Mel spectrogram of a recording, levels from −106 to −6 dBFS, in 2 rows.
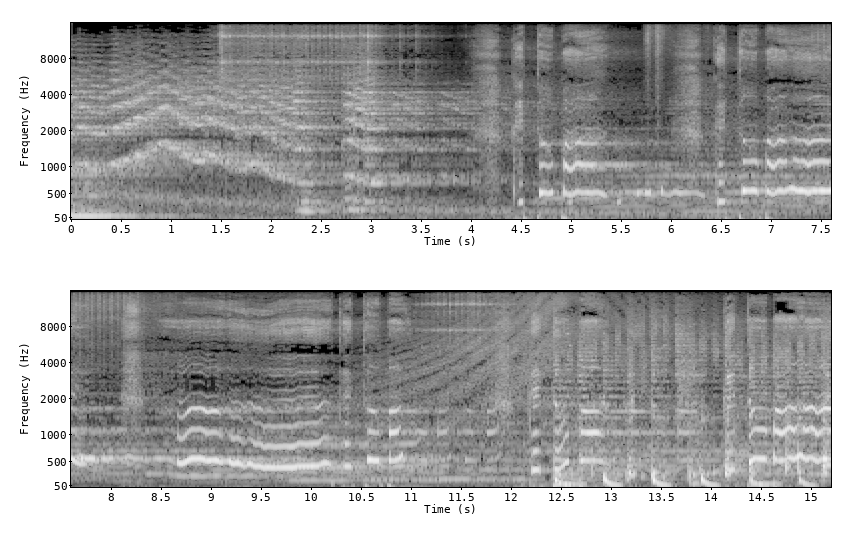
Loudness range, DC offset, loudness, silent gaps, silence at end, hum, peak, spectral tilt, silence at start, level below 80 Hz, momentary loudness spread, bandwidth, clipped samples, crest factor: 5 LU; under 0.1%; -21 LUFS; none; 0 s; none; -2 dBFS; -3.5 dB/octave; 0 s; -36 dBFS; 12 LU; 16 kHz; under 0.1%; 20 dB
